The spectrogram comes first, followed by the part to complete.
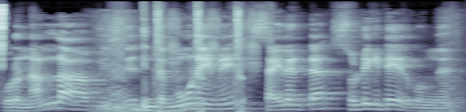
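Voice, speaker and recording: A man's voice: fairly high pitch, lively intonation, fairly quick, echoey room, noisy background. A man with a Tamil accent giving business advice straight to his viewers, asking them rhetorical questions in polite, colloquial speech. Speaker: business coach. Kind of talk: direct-to-camera business advice.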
